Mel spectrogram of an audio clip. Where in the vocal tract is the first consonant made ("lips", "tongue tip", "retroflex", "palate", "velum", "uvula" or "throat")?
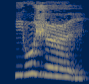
palate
